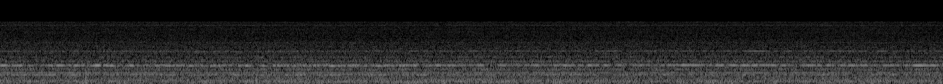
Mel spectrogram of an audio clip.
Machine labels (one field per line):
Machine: fan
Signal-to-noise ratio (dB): -6 dB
